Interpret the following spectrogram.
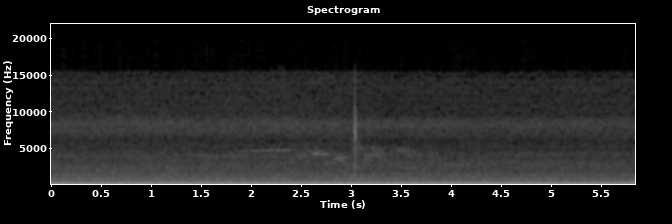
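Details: Saab petrol engine after hard-start fix, fuel injectors with poor spray pattern professionally cleaned and rebuilt: steady, even low rumble with no misses, stumbles or hunting; smooth healthy idle.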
